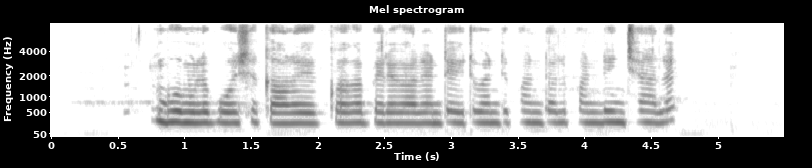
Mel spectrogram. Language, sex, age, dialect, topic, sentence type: Telugu, male, 18-24, Telangana, agriculture, question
